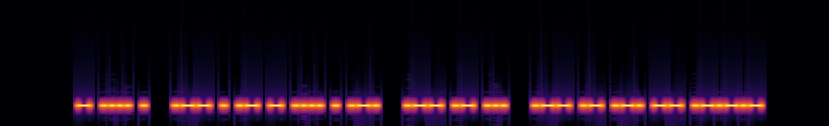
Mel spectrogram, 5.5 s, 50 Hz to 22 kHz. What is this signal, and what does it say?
Morse code, heard as a keyed tone, about 41 wpm, 700 Hz. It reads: THE WEATHER WAS WARM.
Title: Sentences from Top 1000 Words - Review Part 5 - 45wpm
